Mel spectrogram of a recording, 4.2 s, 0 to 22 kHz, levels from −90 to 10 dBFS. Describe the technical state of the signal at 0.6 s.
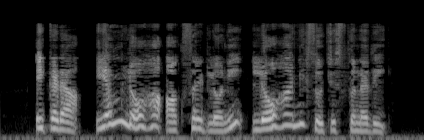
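At 0.6 s, and across the whole clip, the speech carries likely HE-AAC compression damage. Everything above 11.8 kHz is gone, and the upper band sounds rebuilt by copying lower bands upward, so sibilants come out gritty and lispy, which fits roughly 16 kbps.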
